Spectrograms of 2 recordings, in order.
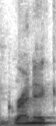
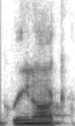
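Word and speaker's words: Greenock: You're going to get mad at me for how I pronounce this because I'm sure I'm saying it wrong. Like, Morton, is it Grenic? Is it Is it Grenic or something like that? Grenok.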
